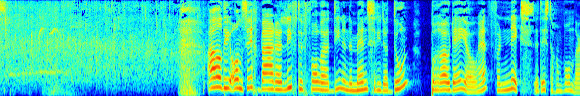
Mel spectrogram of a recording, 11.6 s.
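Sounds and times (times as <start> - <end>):
audience applause: 0.0 - 4.2
speech: 3.6 - 11.5.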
